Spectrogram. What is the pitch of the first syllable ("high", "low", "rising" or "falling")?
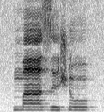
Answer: high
